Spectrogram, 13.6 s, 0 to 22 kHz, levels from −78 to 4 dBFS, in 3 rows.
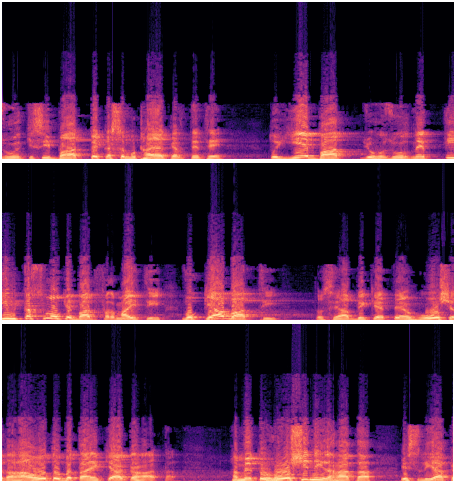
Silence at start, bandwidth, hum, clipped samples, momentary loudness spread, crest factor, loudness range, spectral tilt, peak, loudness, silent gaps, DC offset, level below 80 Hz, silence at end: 0 s; 15 kHz; none; 0.6%; 9 LU; 8 dB; 2 LU; -4.5 dB/octave; 0 dBFS; -7 LUFS; none; under 0.1%; -32 dBFS; 0 s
